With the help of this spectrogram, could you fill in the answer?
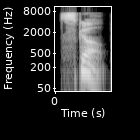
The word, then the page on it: sculp: British English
